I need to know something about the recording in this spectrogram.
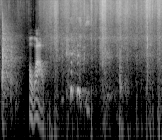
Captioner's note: laughs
